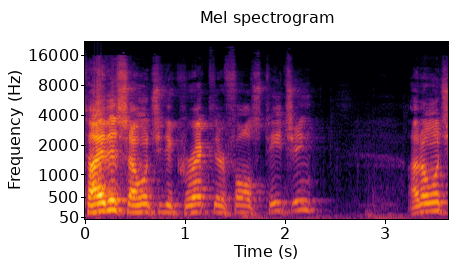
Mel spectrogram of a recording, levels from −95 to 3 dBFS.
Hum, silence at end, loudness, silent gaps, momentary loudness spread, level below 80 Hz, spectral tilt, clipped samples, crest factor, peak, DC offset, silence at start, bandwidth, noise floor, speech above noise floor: none; 0 s; -19 LUFS; none; 20 LU; -56 dBFS; -4 dB/octave; under 0.1%; 18 dB; 0 dBFS; under 0.1%; 0 s; 16 kHz; -56 dBFS; 38 dB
